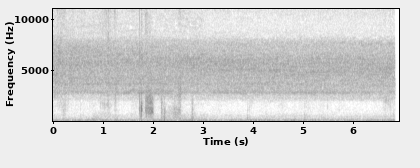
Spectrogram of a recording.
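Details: Cicadas singing in an August 2023 vegetable garden, a steady high, hissing buzz that runs without break through the whole stretch, with a few footsteps and brief rustles near the start.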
